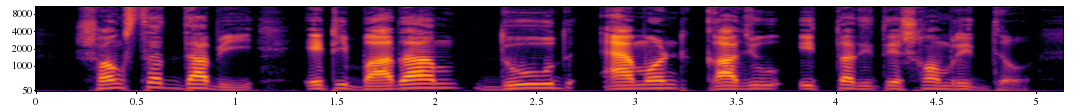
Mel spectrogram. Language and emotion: Bengali, neutral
